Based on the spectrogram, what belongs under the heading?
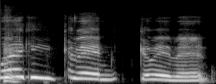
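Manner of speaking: high excited stoner bro greeting; gym bro. Retold or imitated.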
